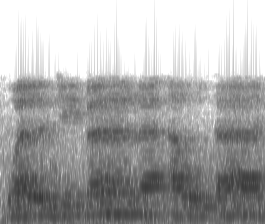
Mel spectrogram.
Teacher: mad thobi itu hanya dibaca dua harakat. Jangan dibaca lebih dari dua harakat atau kurang dari dua harakat.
